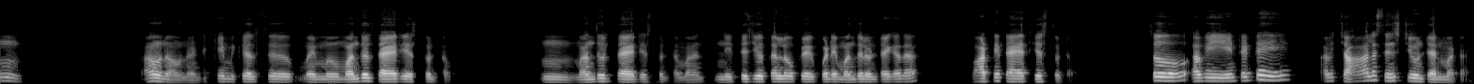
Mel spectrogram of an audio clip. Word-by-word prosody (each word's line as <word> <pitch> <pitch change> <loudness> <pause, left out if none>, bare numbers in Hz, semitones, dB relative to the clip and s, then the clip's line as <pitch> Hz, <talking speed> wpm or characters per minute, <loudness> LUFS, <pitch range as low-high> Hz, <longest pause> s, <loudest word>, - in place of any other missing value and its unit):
హ్మ్. 165 -3 -7 1.3
అవునవునండి. 105 -8 -2
కెమికల్స్ 125 -1 -4 0.4
మేము 120 0 -2 0.2
మందులు 150 +6 +5
తయారు 125 0 +7
చేస్తుంటాం. 120 -2 -6 0.9
హ్మ్. 120 -1 -5 0.2
మందులు 130 +5 0
తయారుచేస్తుంటాం. 110 -3 0
మనం 110 0 -10 0.3
నిత్య 115 +2 -3
జీవితంలో 130 0 +2
ఉపయోగపడే 125 -1 0
మందులు 125 +2 -1
ఉంటాయి 120 0 -3
గదా! 135 +1 -2 0.6
వాటిని 140 +4 +1
తయారు 135 0 +4
చేస్తుంటాం. 135 - -5 0.8
సో, 180 - +4 0.4
అవి 160 +1 +2 0.2
ఏంటంటే 175 +6 +1 0.6
అవి 160 - -6
చాలా 180 +6 +2
సెన్సిటివ్ 160 -2 +1
ఉంటాయన్నమాట. 115 -4 -2
125 Hz, 110 wpm, -22 LUFS, 120-150 Hz, 1.3 s, తయారు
